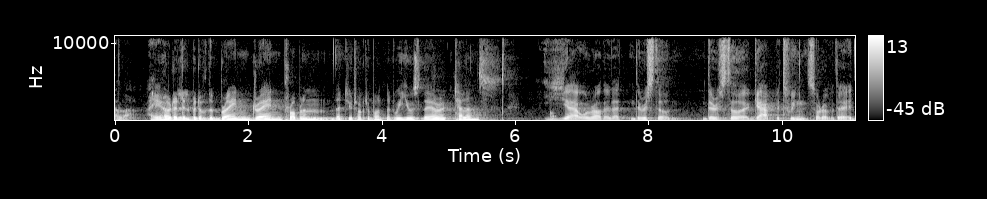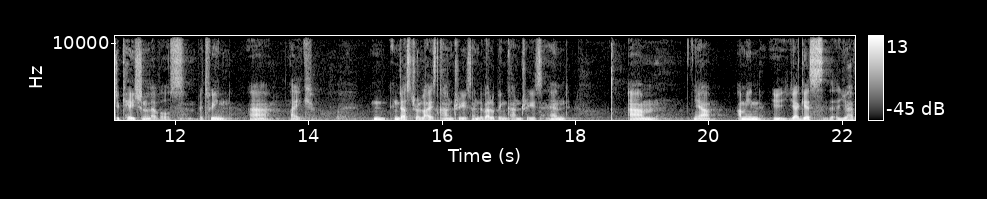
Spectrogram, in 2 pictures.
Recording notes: Presentation with Q&A/open discussion at the end or in between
